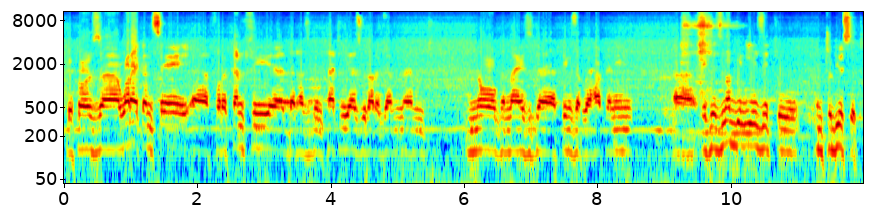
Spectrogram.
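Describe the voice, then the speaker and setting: A middle-aged man from Uganda, a football club director, answering interview questions with many hesitant filler pauses. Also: mid-range voice, flat delivery, warm tone, slight background noise, rough recording.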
